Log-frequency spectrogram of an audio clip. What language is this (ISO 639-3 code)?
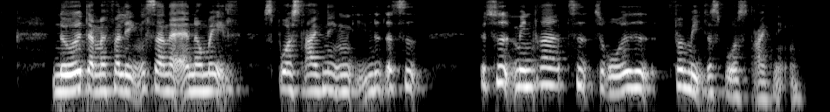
dan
